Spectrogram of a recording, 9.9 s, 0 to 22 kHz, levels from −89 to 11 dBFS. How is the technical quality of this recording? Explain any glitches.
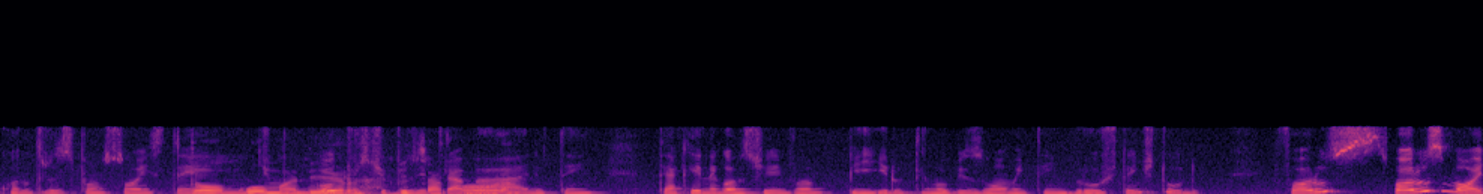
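No glitches turn up anywhere in this speech recording; it has the typical sound of a call microphone, with the lowest bass trimmed away and nothing above 8 kHz, and that's just how this path normally behaves.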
